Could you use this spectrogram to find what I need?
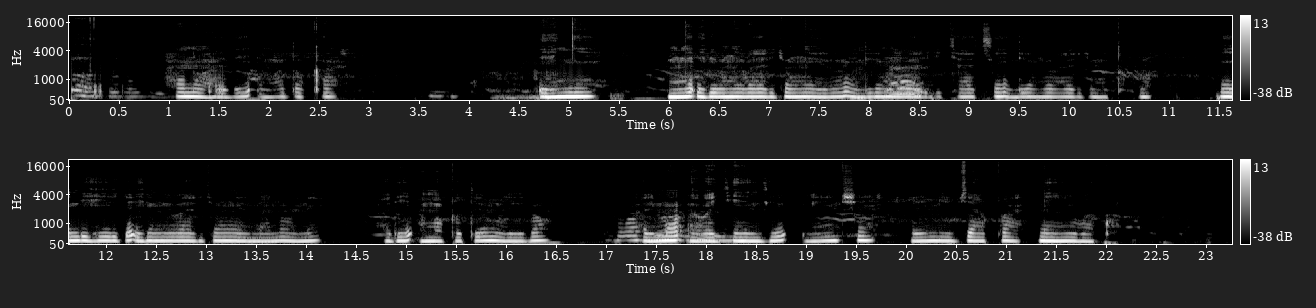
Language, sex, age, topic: Kinyarwanda, female, 18-24, government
